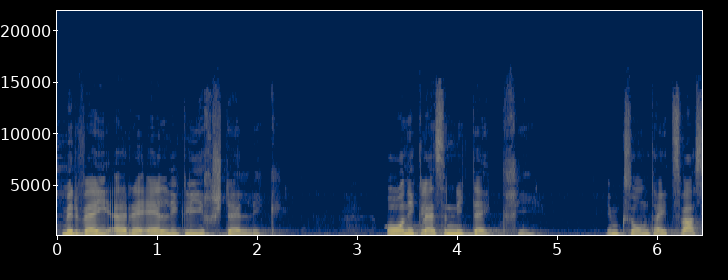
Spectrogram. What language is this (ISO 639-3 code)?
gsw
